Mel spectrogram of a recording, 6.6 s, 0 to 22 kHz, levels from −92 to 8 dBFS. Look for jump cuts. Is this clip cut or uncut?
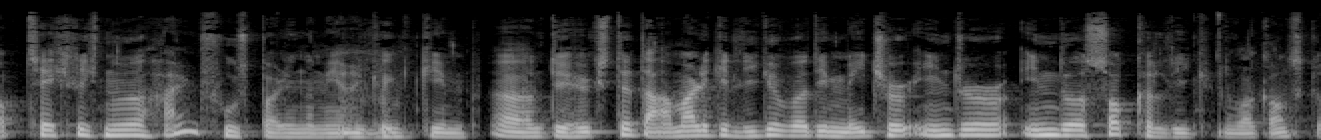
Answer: cut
